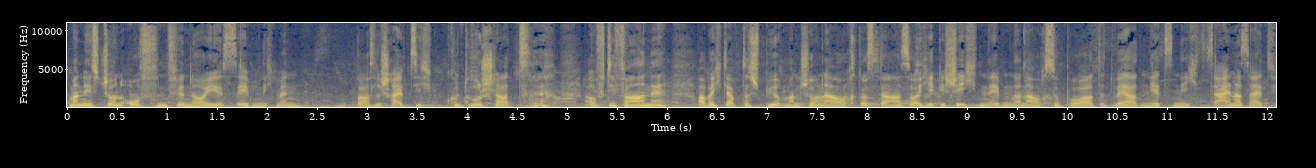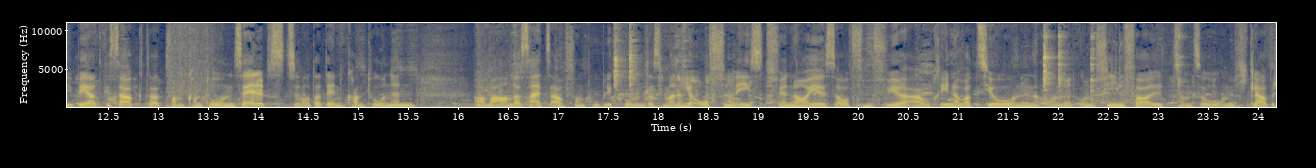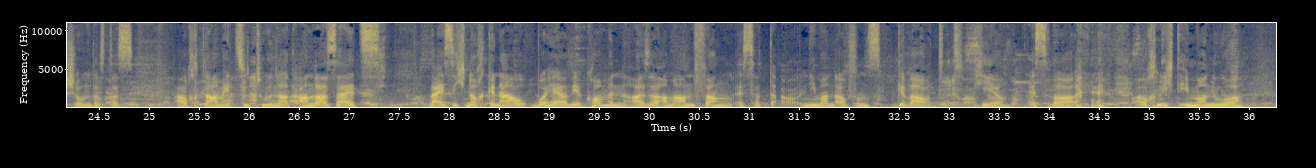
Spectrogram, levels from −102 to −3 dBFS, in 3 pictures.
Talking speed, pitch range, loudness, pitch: 170 wpm, 165-200 Hz, -20 LUFS, 180 Hz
